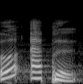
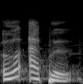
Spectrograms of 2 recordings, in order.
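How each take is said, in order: No difference in how they are said.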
